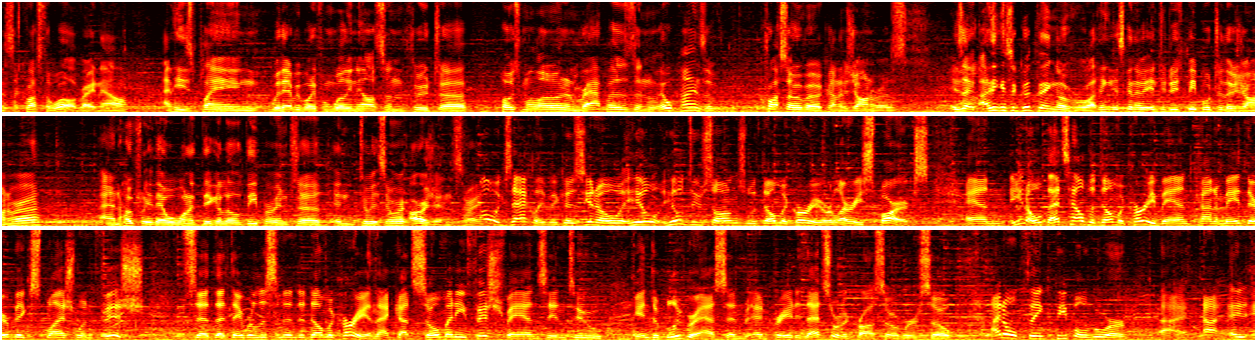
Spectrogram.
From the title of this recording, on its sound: Live From IBMA 2022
